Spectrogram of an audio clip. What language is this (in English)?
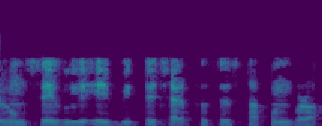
Bangla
